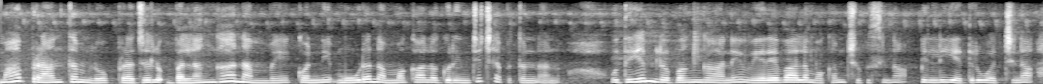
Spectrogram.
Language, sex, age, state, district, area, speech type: Telugu, female, 18-30, Telangana, Hyderabad, urban, spontaneous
